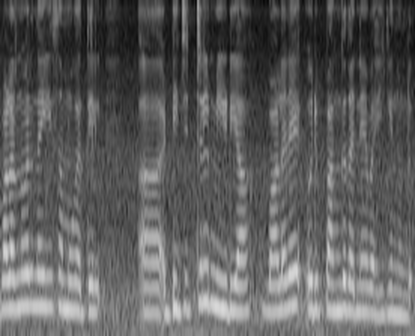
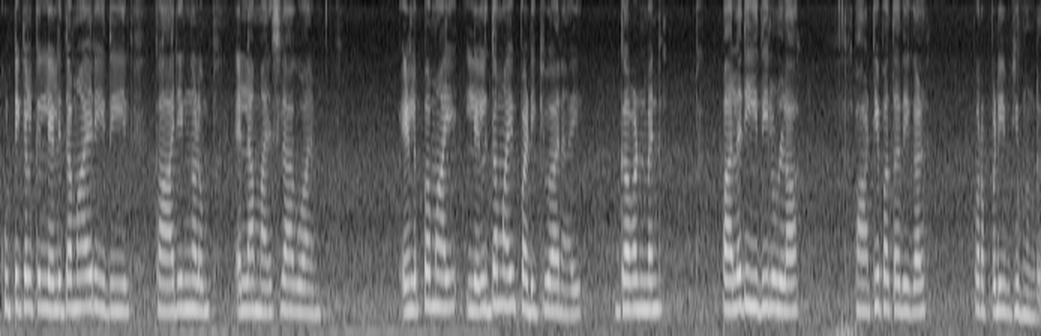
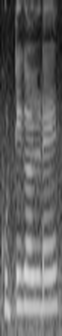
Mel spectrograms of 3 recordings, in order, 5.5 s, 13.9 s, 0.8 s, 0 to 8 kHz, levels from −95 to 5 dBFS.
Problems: none marked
